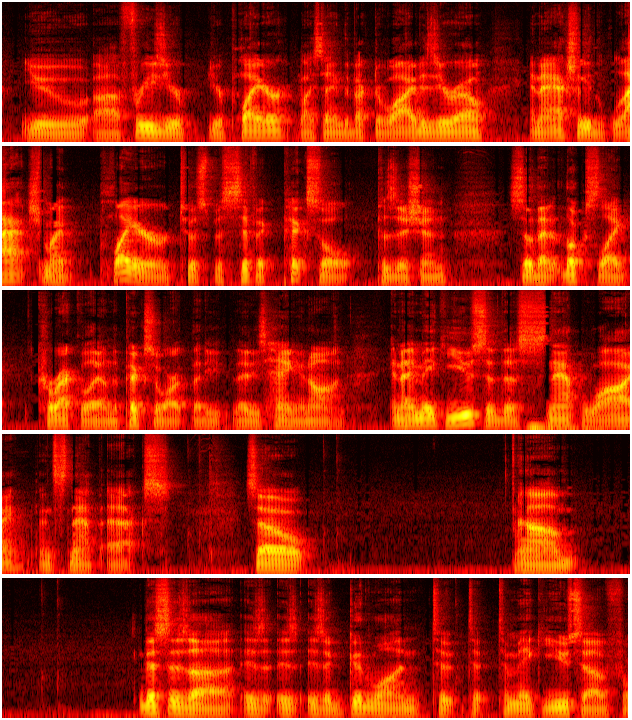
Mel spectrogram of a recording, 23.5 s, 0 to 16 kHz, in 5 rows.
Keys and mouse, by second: 13.1 click, 18.2 click, 19.2 click, 22.2 drag.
